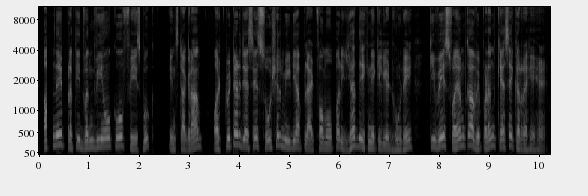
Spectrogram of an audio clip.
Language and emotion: Hindi, neutral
